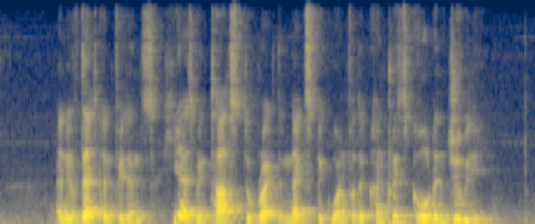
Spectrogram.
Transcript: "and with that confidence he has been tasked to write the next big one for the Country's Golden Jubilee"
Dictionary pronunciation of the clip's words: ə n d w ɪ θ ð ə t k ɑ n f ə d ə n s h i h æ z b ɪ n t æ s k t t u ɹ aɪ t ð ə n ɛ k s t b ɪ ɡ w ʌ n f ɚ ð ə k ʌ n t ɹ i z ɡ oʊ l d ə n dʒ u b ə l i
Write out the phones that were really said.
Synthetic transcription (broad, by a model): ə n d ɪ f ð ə t k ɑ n f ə d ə n s h i h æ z b ɪ n t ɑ s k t t u ɹ aɪ t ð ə n ɛ k s t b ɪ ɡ w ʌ n f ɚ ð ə k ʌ n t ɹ i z ɡ oʊ l d ə n dʒ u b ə l i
